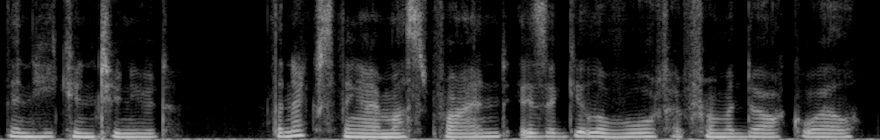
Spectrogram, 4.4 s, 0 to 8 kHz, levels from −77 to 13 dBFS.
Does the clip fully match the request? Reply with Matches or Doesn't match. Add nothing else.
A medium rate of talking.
Doesn't match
